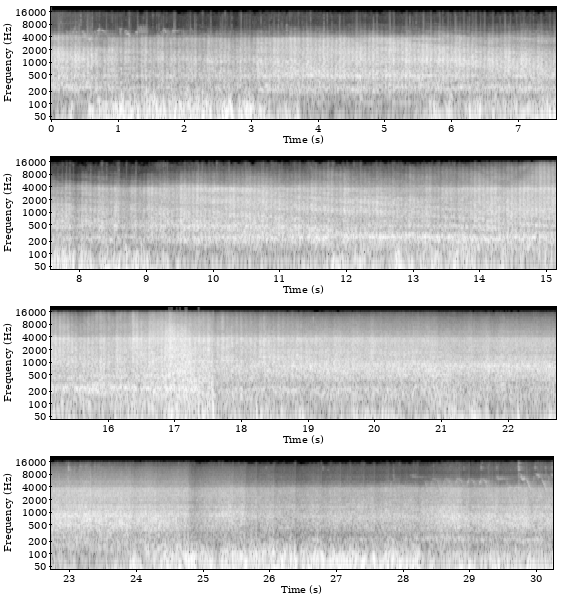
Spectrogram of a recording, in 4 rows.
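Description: GWR Castle class 4-6-0 steam locomotive running at speed with a full train of coaches, its exhaust and wheels on the rails filling the sound. It is loudest about two-thirds of the way through, as the engine passes close by, and then the coaches roll past.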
